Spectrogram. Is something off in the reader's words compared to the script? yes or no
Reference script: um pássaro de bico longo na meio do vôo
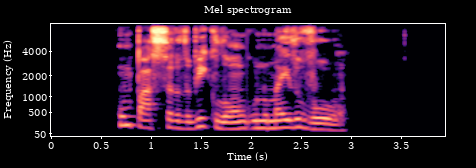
yes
